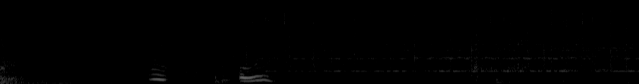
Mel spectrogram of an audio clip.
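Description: A lit dynamite fuse fizzing faintly, a cartoon sound effect, from about halfway in. Before it come two short grunts from a character, the second the louder.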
